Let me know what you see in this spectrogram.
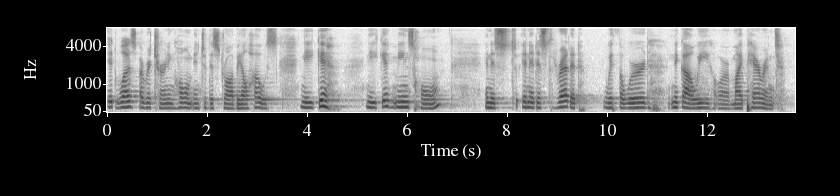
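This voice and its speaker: A woman talks very slowly in a fairly low voice while noticeable background noise carries on. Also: fairly even intonation. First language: Cree. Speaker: poet. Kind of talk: keynote talk.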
